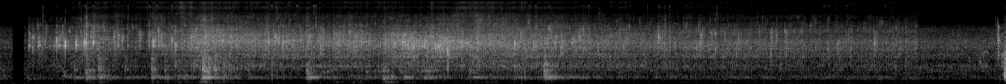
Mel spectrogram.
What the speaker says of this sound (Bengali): ভাজা হচ্ছে এবার আমি উল্টাবো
